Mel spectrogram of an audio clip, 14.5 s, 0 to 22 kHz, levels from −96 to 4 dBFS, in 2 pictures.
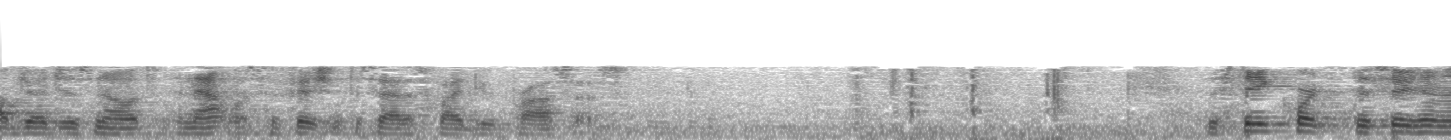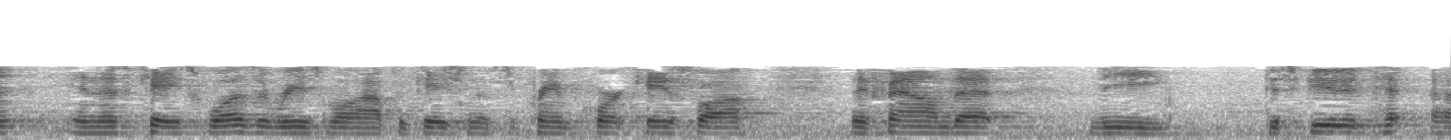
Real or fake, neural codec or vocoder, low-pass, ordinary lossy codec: real; none; 3.6 kHz; MP3, 24 kbps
